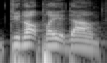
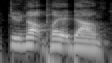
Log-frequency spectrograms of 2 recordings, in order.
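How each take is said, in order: First: Louder, punching NOT in "Do not play it down"; "Do not" stressed hard, falling at the end; emphatic insistence. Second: "Do not play it down" repeated at normal level, stress still on "not"; calm echo of the demand, "not" lightly stressed. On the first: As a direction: hammer the word "not" as a firm order. Insisting the win was hard. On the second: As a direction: let the repeat settle back to normal volume. Repeat of the insistence. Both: Real, not acted.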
